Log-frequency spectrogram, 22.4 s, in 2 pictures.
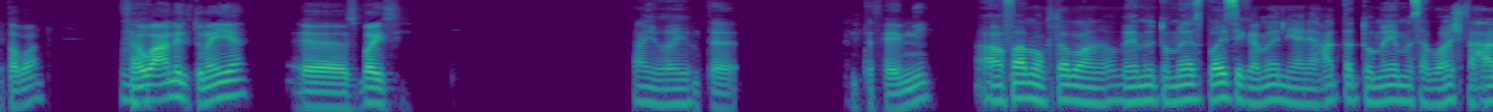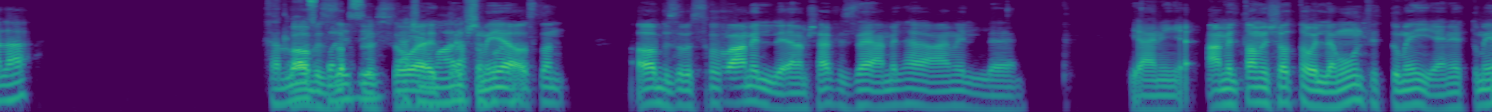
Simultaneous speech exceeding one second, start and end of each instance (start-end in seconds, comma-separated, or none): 13.3-15.2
